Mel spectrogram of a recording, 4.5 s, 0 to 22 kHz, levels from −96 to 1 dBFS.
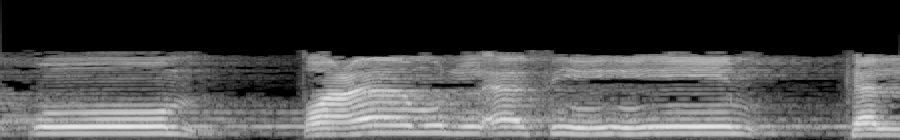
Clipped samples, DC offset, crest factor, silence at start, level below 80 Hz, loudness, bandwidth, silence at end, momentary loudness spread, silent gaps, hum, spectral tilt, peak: under 0.1%; under 0.1%; 14 dB; 0 s; -68 dBFS; -15 LUFS; 5 kHz; 0 s; 19 LU; none; none; -10.5 dB/octave; -2 dBFS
